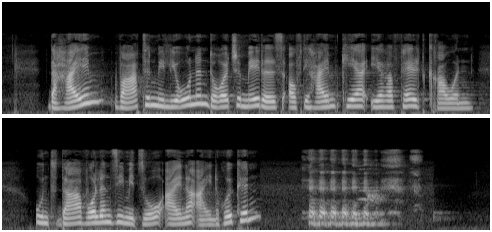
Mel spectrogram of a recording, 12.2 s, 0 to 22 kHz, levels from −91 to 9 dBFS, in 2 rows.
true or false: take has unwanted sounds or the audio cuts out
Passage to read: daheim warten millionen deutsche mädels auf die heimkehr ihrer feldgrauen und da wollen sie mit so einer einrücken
true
